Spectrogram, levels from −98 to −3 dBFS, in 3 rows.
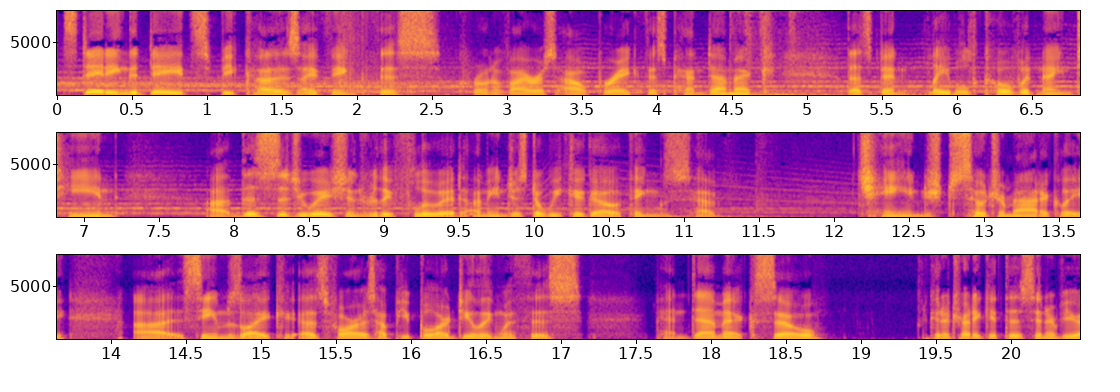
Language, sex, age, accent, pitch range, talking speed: English, male, 20-39, American, 95-115 Hz, 160 wpm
